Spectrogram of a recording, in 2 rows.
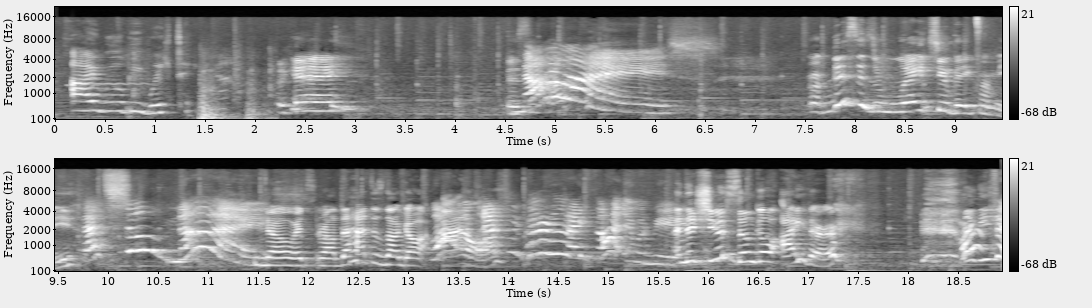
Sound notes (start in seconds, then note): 3.0 upbeat latin music; 7.9 laughs; 18.1 laughs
